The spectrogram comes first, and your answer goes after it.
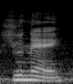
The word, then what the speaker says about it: June: June. Or Junet. if you're actually going to say the correct pronunciation.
